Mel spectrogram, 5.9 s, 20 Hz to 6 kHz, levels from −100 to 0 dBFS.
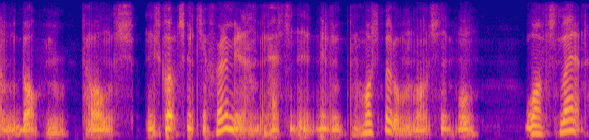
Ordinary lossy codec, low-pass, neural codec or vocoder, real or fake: Opus, 32 kbps; 5.4 kHz; autoencoder, 44.1 kHz, a latent of 192 numbers a frame, MeloTTS; fake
